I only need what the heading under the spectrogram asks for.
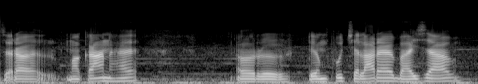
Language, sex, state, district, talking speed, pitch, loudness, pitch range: Hindi, male, Jharkhand, Garhwa, 115 wpm, 125 Hz, -16 LUFS, 80-140 Hz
